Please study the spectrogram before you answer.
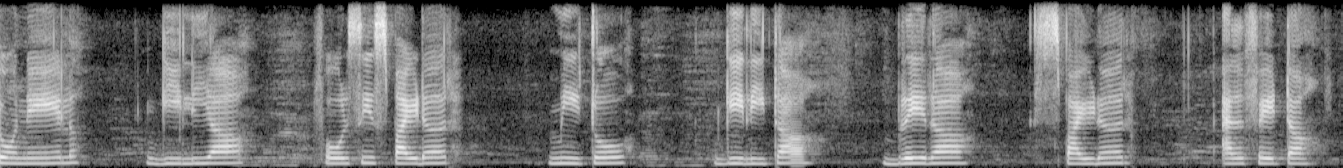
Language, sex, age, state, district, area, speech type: Urdu, female, 18-30, Bihar, Gaya, urban, spontaneous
